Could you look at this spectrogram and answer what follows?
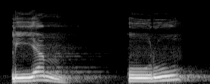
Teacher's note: mim sukun bertemu Kaf Idhar syafawi maka mim sukun dibaca jelas tanpa mendengung Liam Kuru mim sukun mendengung hanya bertemu dengan dua huruf yaitu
